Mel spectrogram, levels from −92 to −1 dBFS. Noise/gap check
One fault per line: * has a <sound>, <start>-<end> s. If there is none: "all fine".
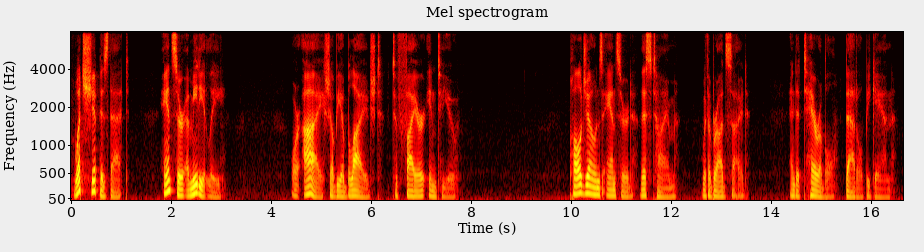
all fine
